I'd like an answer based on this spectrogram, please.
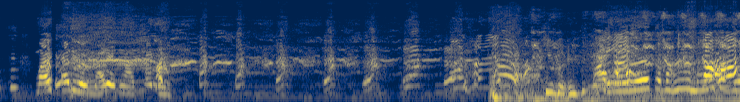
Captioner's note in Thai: เสียงหัวเราะ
